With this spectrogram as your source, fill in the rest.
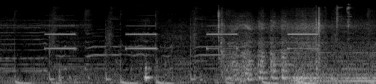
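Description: A Nissan 350Z single-turbo engine with a dead battery cranks in several short, stuttering bursts before catching and running roughly, heard up close.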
